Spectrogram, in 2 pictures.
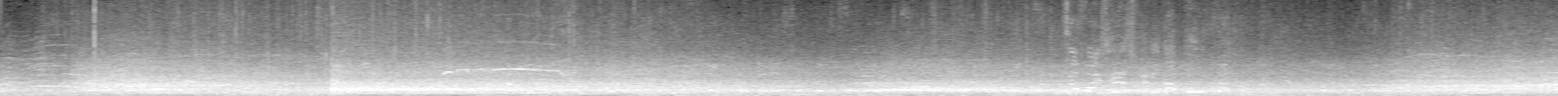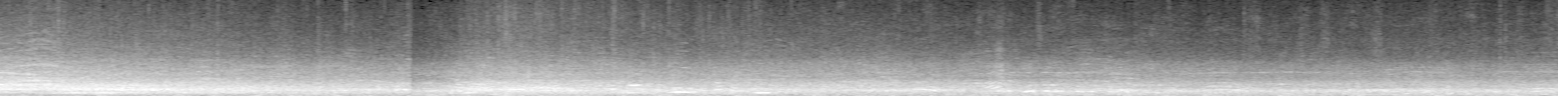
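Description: Large football stadium crowd cheering loudly after an equalising goal, a dense mass of voices with clapping, breaking off and resuming abruptly a few times.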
